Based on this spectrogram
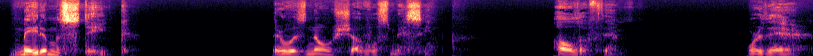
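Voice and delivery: low, soft, with heavy pauses; hushed storytelling. Real, not acted. Preacher revealing no shovels were missing, hushed. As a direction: let the revelation land quietly, phrase by phrase.

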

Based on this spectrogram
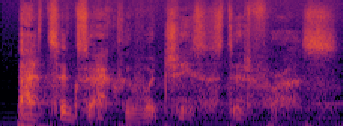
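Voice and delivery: barely audible, low whispered repeat. Real, not acted. Preacher repeating the parallel to Jesus, whispering. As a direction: let the voice fall away to a whisper.

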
